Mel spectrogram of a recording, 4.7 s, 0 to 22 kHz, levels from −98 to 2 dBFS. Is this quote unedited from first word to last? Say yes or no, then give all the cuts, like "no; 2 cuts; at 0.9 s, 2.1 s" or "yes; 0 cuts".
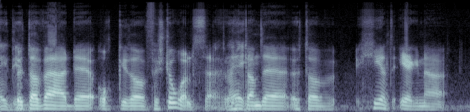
no; 1 cut; at 3.4 s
